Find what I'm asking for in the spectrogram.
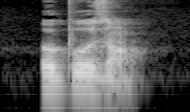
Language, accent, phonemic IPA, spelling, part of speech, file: French, France, /ɔ.po.zɑ̃/, opposant, noun / verb, LL-Q150 (fra)-opposant.wav
- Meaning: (noun) 1. opponent (someone to defeat) 2. challenger; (verb) present participle of opposer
